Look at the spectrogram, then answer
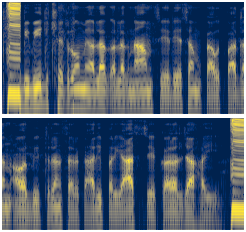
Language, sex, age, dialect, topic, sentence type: Magahi, male, 41-45, Central/Standard, agriculture, statement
